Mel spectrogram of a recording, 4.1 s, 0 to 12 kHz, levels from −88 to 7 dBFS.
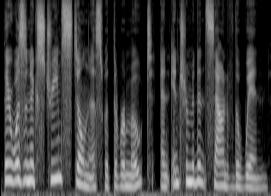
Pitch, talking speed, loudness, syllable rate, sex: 220 Hz, 205 wpm, -20 LUFS, 6.0 syllables/s, female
